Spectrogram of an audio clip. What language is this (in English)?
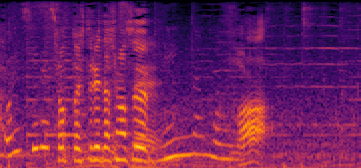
Japanese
